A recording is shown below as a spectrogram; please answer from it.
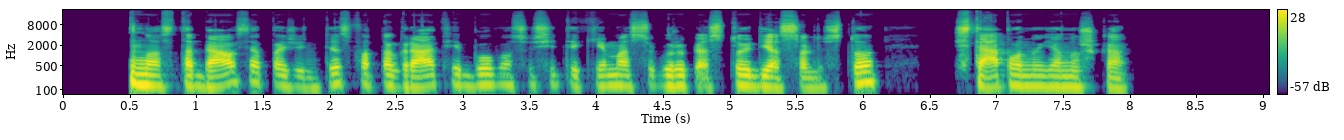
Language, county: Lithuanian, Vilnius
